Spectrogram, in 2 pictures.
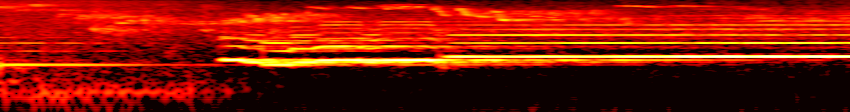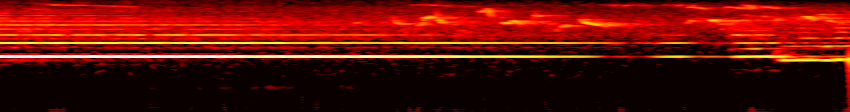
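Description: Background music: a slow melody on a flute that comes in about a second in, climbs briefly, then holds one long note that fades near the end.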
